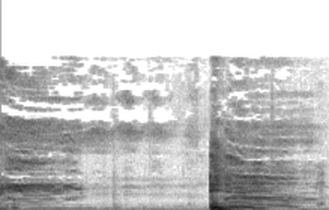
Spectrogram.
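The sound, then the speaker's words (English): A single abrupt dog bark, loud, with a blunt, raspy quality that sounds almost like a fart, then a quick fade after a moment of quiet background noise. “It does sound like a fart. I'm like, oh wow it was definitely a bark.”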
